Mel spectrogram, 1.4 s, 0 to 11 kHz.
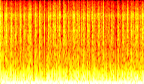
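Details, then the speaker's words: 1990 Volvo 740 while driving, rattle progressively worse over six months: deep steady drone with a fast loose rattle on top; the driveshaft is rattling, found to be the center driveshaft support and/or its bearing. "But if this helps you diagnose anything at all, what I found out is that it is the center drive shaft support"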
